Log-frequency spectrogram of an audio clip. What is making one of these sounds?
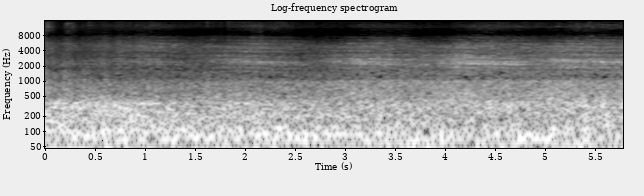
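A level-crossing bell rings.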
